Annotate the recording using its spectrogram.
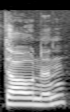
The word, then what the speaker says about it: Domnann: Anyway, Mark Williams pointed out the similarity between his name, which is spelled D-O-M-N-A-N-N, or A-N-N, I suppose, yeah, the English alphabet, but pronounced Donan, with a name that was used for the Tuatha Dé in the 10th century.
